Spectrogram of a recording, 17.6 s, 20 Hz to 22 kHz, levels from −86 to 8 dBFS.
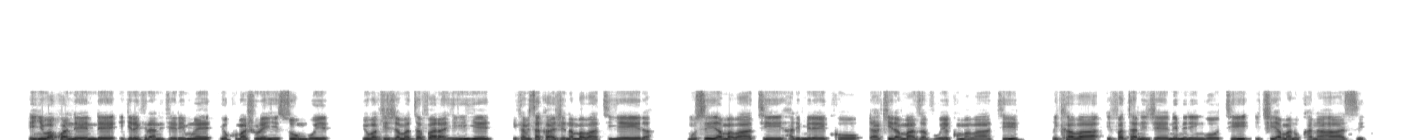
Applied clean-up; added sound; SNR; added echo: none; none; none; none.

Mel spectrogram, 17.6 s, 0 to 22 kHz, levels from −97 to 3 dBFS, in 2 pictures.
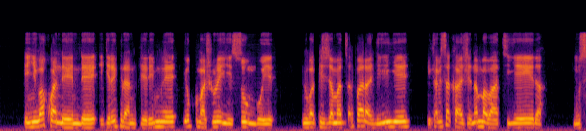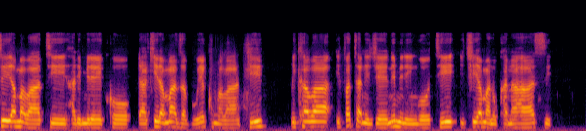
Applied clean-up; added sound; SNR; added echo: neural diffusion model UNIVERSE++.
